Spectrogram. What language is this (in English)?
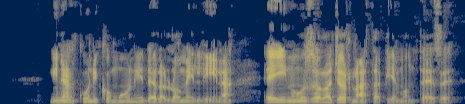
Italian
